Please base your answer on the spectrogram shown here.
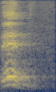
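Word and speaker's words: been: be some say Ben some people have a strong form weak form relationship between them others don't you can have them both as a strong form Americans typically have bin as their strong form well now if your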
